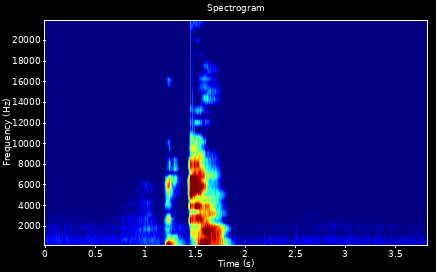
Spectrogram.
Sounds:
Sneeze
